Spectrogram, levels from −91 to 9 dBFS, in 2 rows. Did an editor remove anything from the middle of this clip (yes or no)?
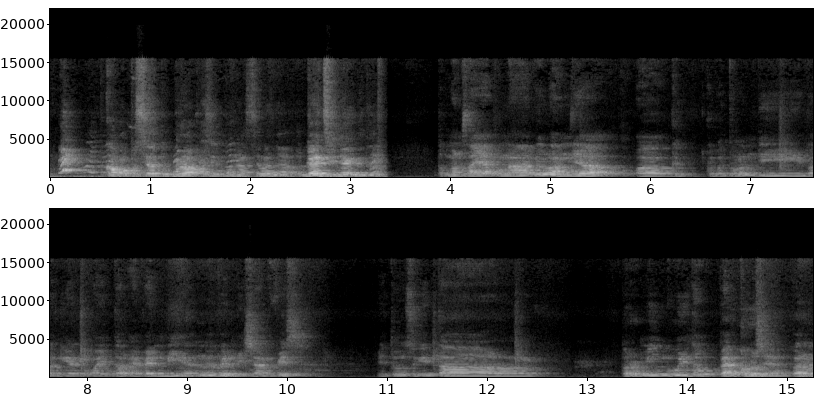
yes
